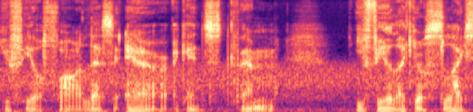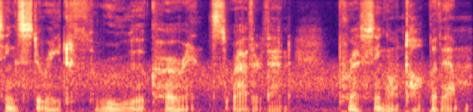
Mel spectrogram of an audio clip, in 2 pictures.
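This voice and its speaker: In a heavily acted ASMR roleplay, a man plays a dragon father with an extremely low, very deep, gravelly voice that turns partly whispery at the edges, mentoring a hatchling. He's slow, measured and patient, gently teasing, with hesitant asides, and clear ambient noise sits behind him.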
